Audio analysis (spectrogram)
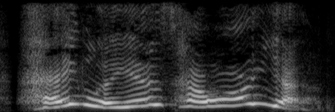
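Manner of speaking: high, cheerful hello; excited greeting. Real, not acted. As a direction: call out a happy greeting. Greeting a viewer by name.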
